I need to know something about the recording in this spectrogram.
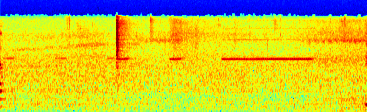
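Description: An electronic control panel beeps in short and long tones.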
